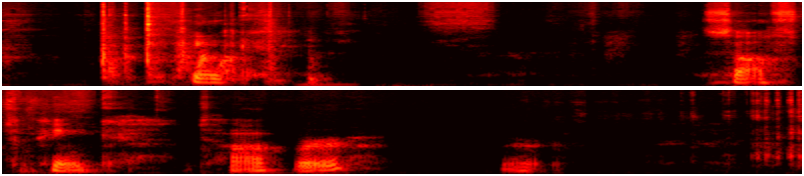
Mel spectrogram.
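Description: Scissors snip through card.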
